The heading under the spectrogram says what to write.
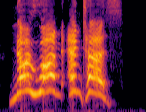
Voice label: Ranged Female Chokepoint Line, dialogue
